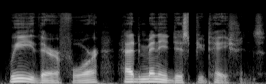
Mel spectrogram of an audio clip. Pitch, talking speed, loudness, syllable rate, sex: 100 Hz, 110 wpm, -18 LUFS, 5.4 syllables/s, male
